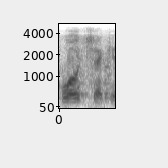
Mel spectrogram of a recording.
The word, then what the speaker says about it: Wojcik: It's close enough. Wojcik is the correct pronunciation.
